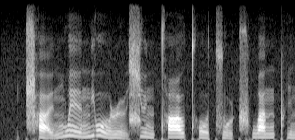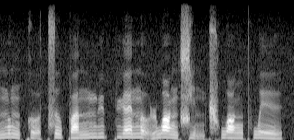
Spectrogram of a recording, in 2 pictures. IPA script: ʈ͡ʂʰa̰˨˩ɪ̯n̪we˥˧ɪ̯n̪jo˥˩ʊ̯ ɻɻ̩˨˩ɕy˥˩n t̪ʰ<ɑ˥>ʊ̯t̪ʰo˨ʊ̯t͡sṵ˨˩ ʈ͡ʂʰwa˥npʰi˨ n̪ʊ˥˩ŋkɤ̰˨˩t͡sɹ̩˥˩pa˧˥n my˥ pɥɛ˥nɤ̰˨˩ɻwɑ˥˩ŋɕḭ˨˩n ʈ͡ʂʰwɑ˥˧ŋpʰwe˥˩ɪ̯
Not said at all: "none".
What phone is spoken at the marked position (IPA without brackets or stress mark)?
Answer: ɑ˥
